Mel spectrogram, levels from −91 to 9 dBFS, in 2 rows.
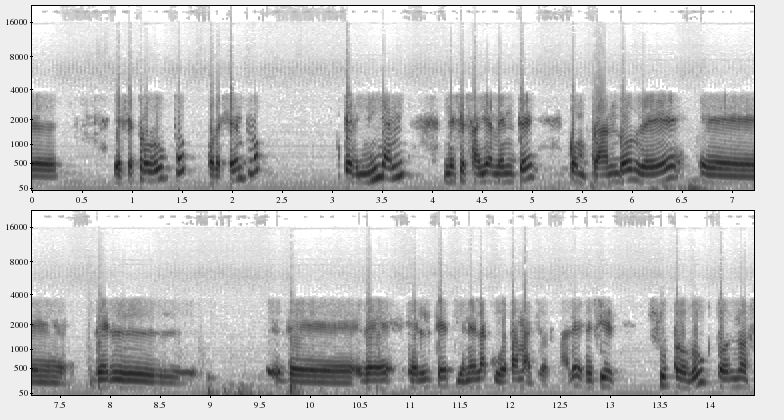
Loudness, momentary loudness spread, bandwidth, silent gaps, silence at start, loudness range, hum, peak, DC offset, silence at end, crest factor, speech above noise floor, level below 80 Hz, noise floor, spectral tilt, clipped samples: -12 LUFS; 8 LU; over 20 kHz; none; 0 s; 2 LU; none; 0 dBFS; under 0.1%; 0 s; 12 dB; 31 dB; -40 dBFS; -42 dBFS; -7 dB/octave; under 0.1%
